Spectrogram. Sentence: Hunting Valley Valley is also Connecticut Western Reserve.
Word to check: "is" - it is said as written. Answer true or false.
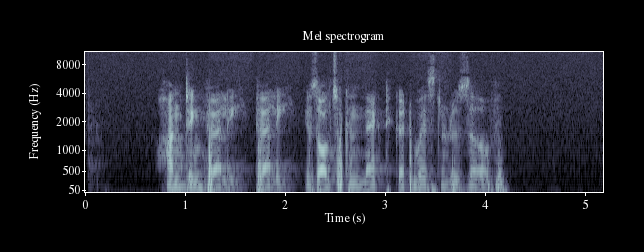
true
